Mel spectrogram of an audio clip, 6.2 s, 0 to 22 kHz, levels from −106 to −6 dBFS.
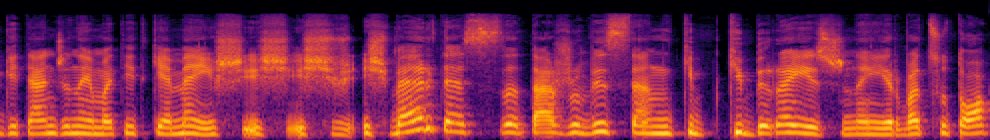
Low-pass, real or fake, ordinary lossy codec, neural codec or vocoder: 14.4 kHz; real; AAC, 96 kbps; none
